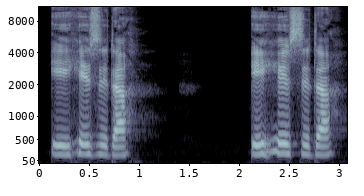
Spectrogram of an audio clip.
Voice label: "ehesetv", Muscogee

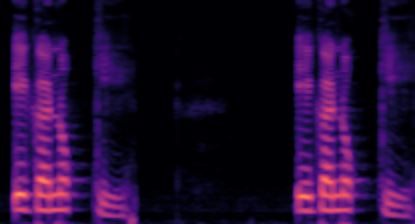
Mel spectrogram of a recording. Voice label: "ekv nokke", Muscogee; Mvskoke Words with Repeated Consonants; Onvkv Ohhvyayices

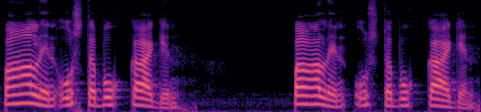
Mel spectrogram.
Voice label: "palen ostvpohkaken", Muscogee

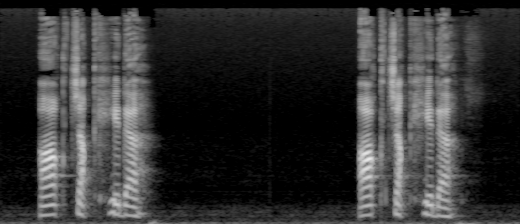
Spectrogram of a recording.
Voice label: "akcakhetv", Muscogee

